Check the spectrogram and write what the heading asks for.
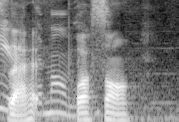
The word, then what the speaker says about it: Poisson: Poisson. Like croissant.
